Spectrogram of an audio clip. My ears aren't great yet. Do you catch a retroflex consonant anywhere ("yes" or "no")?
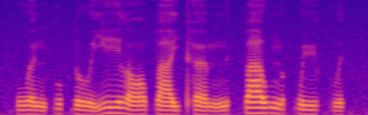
no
